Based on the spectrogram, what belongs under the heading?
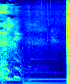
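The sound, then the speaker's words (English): A brief high-pitched vocal sound gives way to a low, steady, droning burp lasting about a second, followed by a sudden loud, noisy burst at the very end. “Ooh, burp. Excuse you.”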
